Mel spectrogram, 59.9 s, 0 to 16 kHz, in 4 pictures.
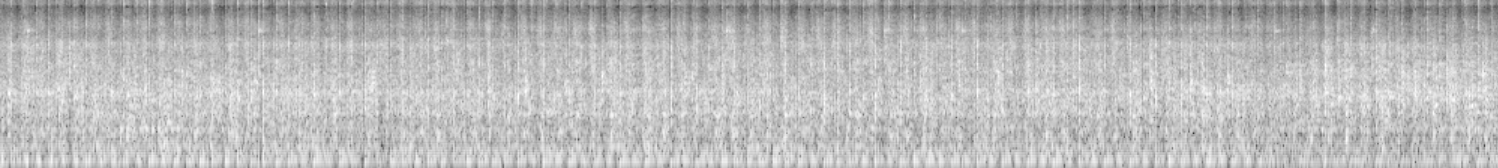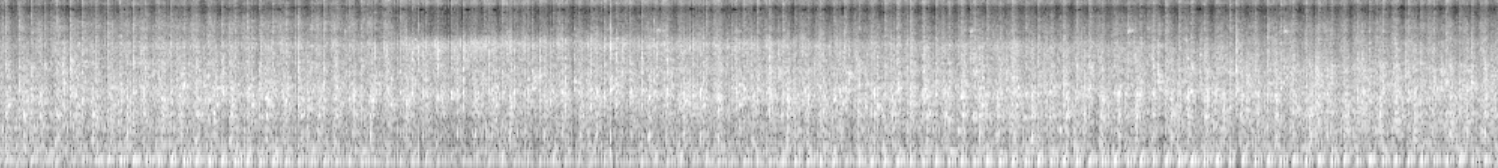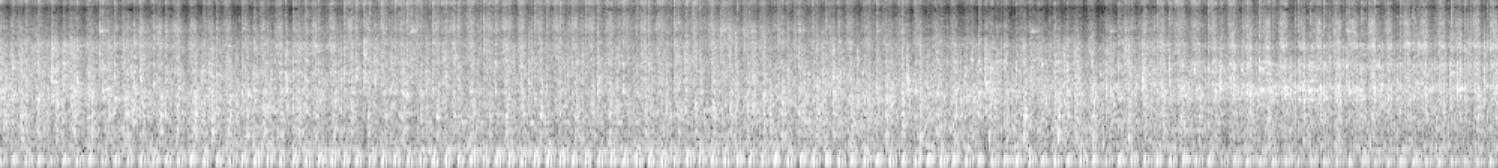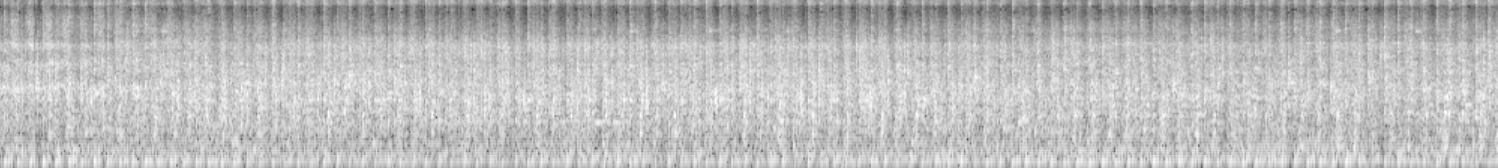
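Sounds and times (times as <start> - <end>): diesel engine running under load: 0.0 - 59.9.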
